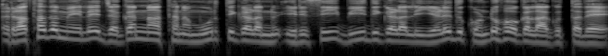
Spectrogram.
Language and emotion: Kannada, neutral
